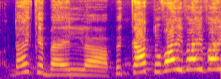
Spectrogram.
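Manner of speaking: rising excited urging; excited cheering. Real, not acted. Cheering an attack.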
